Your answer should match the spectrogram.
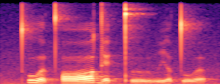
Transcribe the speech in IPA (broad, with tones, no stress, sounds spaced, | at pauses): t̪ʰ u˥˨ ə̯ t̪ʰ ɔː˧˥ d e˥˨ t̚ pʰ ɯː˧˩ ʋ i˧ ə̯ t̪ u˧˩ ə̯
